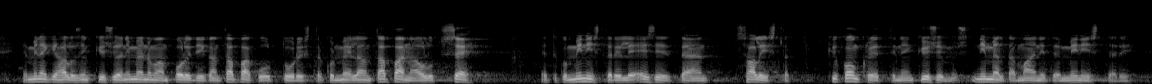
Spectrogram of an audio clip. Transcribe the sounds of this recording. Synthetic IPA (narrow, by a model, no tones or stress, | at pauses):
jɑ̰minækihɑlusiŋkysyænimenomɑmpolit̪iːkɑnt̪ɑpɑkult̪ːuːrist̪ɑkunmeilːæont̪ɑpɑnɑolːˑut̪se | et̪ːækumminist̪erilːeʔesit̪et̪æːn | sɑlist̪ɑ | kkoŋkreːt̪ːineŋkysymysnimelt̪æmɑinit̪emminist̪eri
